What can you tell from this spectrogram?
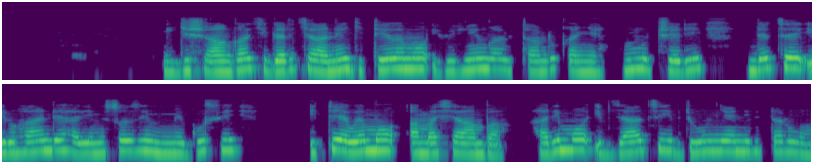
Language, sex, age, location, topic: Kinyarwanda, female, 50+, Nyagatare, agriculture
